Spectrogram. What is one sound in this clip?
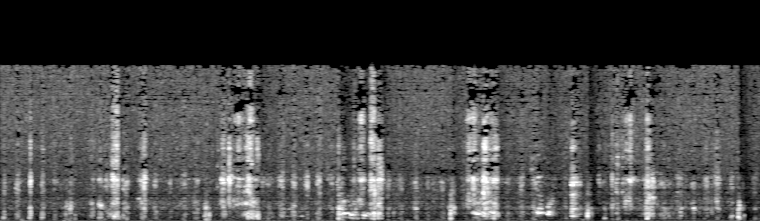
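A woman chews loudly with wet, crunchy sounds.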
